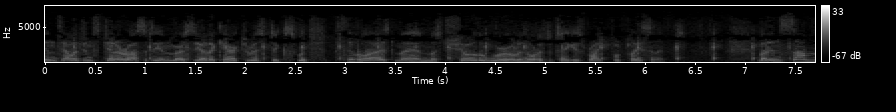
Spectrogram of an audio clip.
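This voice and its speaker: A man's voice: fairly high pitch, dull audio. Grave old radio narrator man. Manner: grave, ominous. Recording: hissy old radio recording.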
